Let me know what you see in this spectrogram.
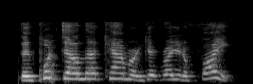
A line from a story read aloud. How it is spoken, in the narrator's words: he yells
